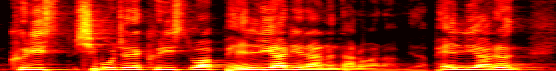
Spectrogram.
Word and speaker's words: 벨리알: 벨리알은 히브리 말로 벨리얄이라는 그런 음성어에서 발음되어진 것인데, 이것은 무가치한 악함 이런 것을 뜻하는 것이거든요.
